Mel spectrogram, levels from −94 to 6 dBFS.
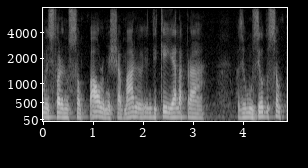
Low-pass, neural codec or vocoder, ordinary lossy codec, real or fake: none; none; none; real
